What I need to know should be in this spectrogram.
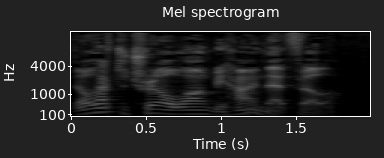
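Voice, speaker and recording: Casting: earnest young inventor, raised bright voice, urgent, read by a man. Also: mid-range voice, huge pitch swings, fast, creaky, voice pushed up, exaggerated voice.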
